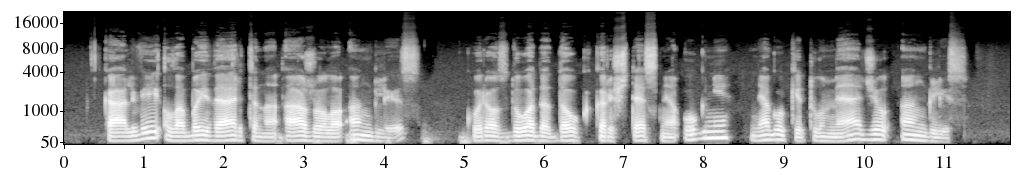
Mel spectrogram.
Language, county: Lithuanian, Alytus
